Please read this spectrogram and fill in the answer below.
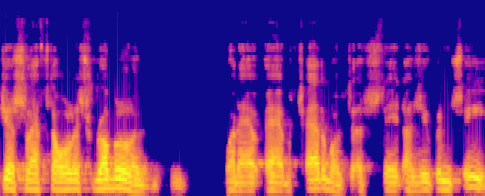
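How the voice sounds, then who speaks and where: This speaker talks at a fairly slow pace in a South Wales accent. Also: man. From Swansea, Wales. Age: 80s+. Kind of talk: interview answer. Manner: hesitant, conversational.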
